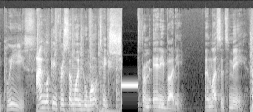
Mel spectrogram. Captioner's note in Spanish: beep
